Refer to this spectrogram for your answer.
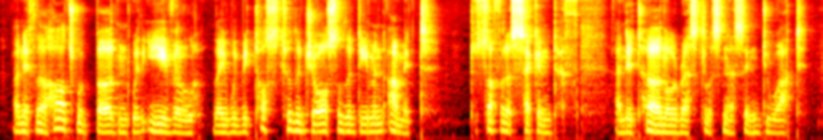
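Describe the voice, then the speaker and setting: A man's put-on character voice, gravelly and rumbling, at a medium pitch with fairly even intonation and a moderate pace. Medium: read story. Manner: calm, measured.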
